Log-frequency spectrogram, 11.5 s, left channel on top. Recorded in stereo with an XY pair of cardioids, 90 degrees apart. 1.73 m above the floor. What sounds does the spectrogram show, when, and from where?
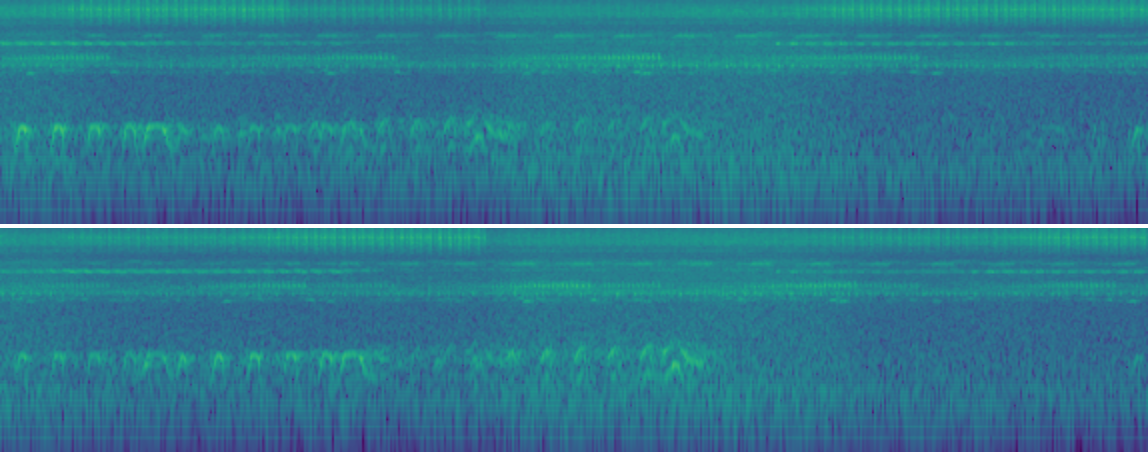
Only background noise.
